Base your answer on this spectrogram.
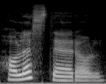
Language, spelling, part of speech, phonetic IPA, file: Polish, cholesterol, noun, [ˌxɔlɛˈstɛrɔl], Pl-cholesterol.ogg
